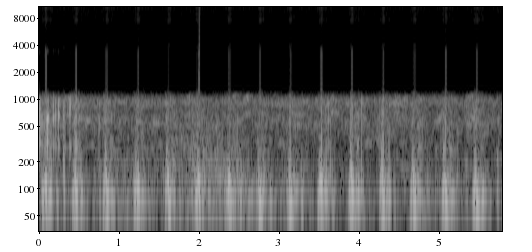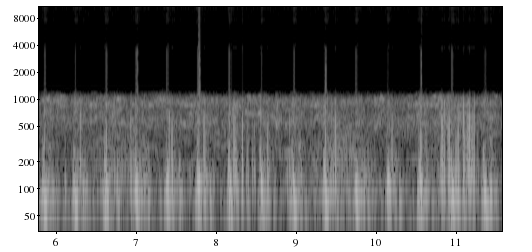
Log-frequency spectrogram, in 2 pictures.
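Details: Rapid, regular, low thumps at roughly 150 a minute with muffled background noise, recorded while the person takes deep, heavy breaths; a fast heartbeat.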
